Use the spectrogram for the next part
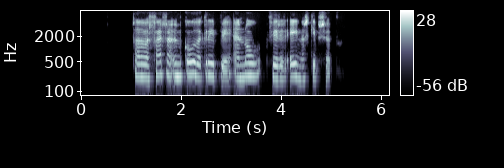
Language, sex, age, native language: Icelandic, female, 40-49, Icelandic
